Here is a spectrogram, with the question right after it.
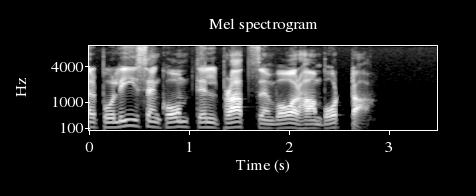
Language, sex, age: Swedish, male, 53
